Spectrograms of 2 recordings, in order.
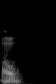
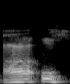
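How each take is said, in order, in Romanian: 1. Cele două vocale alunecă împreună într-o singură silabă. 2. Cele două vocale se rostesc ca silabe separate. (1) "nu EU sau AU" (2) "Și citim au"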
